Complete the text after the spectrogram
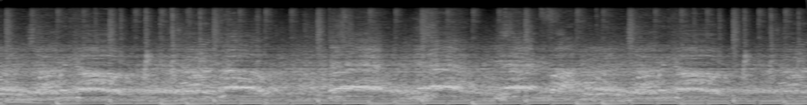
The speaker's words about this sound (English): Supporters treasure Cole's presence at Stamford Bridge. Indeed, now a television pundit, whenever Cole's spotted in TV studios or on the pitch with the cameras, the crowd still sings his name.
